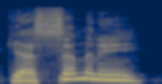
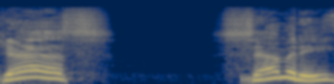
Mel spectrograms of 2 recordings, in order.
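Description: First: The word ends with a 'nee' sound. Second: The word ends with a 't' sound. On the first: The speaker calls it right. "There you go. Knee" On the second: The speaker calls it wrong. "You keep doing a T"

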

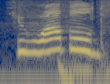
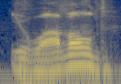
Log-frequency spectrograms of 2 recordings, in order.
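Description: First: It is said in a little child's voice. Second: It is said in a normal adult voice.

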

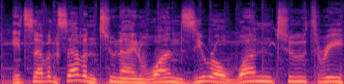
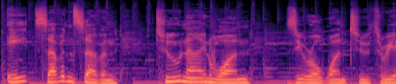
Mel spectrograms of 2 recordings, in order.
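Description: First: The number is said fast. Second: The number is said slowly.

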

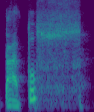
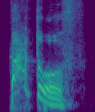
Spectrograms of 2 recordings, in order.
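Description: First: The word is said in a sad tone. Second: The word is said in an excited tone.

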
